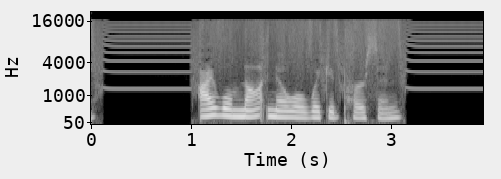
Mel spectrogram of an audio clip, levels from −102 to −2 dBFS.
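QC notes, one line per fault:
throughout, converter idle tones: the delta-sigma converter runs undithered, so low-level input locks it into repeating bit patterns. These sound as a whistle around 1.5 kHz in pauses and grainy noise under quiet speech, about 16 dB below the speech.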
